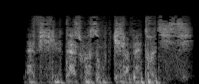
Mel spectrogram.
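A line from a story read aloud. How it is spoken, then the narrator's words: Murmur. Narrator (French): murmura-t-elle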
